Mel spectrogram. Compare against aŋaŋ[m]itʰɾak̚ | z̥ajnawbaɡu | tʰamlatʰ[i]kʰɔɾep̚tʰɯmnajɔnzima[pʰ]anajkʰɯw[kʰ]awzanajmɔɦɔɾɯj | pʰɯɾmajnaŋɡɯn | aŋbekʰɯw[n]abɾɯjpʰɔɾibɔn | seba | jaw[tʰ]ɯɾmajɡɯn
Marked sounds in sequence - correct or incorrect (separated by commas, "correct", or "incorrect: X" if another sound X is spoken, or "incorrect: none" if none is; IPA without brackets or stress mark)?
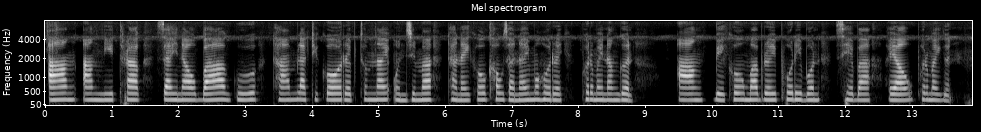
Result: incorrect: n, correct, incorrect: tʰ, correct, incorrect: m, incorrect: pʰ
